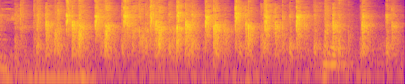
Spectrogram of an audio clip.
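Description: A small audience applauding: many distinct, irregular hand claps as the last guitar chord dies away in the first second.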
